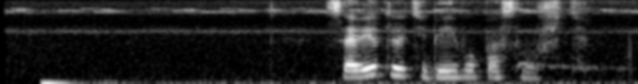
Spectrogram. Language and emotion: Russian, neutral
